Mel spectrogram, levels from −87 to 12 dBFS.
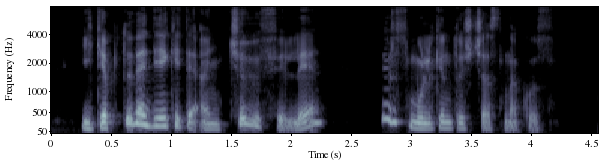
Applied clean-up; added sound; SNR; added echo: none; none; none; none.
